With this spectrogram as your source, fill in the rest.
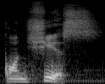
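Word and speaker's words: conscious: Self कॉन्शियस दोस्तों, इसकी pronunciation है कॉन्शियस एंड नॉट कॉन्शियस, इट इज कॉन्शियस।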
